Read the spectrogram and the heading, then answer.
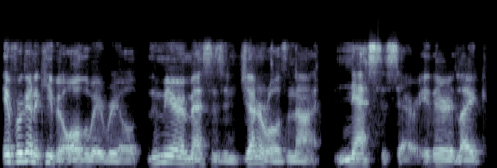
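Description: Enthusiastic congested man, lowish voice. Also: lively intonation, a little fast, a bit bright, muffled recording. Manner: enthusiastic, outspoken. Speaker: podcast guest. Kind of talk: casual podcast chat.

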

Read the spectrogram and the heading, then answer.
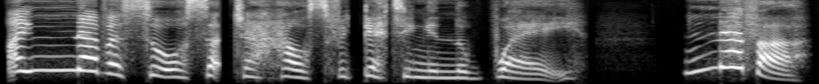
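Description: A woman's voice: fairly high pitch, huge pitch swings, moderate pace, no echo, studio quality. A woman voicing an exasperated, petulant young girl in a storybook reading.

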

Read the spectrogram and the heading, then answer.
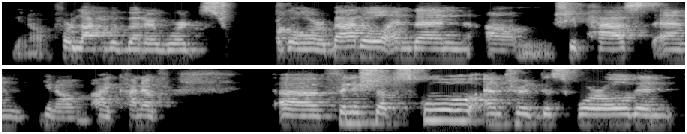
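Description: A woman from Iran who grew up in Dubai, speaking reflectively and haltingly as an interview guest, often rephrasing herself. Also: lowish voice, steady tone, sharp tone. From born in Iran, grew up in Dubai. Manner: halting, frequent pauses and self-corrections. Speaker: podcast guest, naturopathic doctor. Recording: echoey room.

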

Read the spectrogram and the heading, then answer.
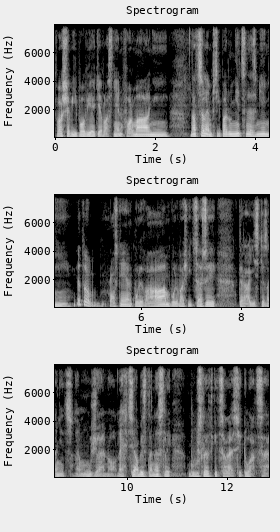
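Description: A man's voice: mid-range voice, expressive, few pauses, a little mellow, lightly acted. An old good-cop interrogator from an audiobook, read by a man. He is obliging and falsely kindly, wheedling as he persuades. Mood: soothing, persuasive.

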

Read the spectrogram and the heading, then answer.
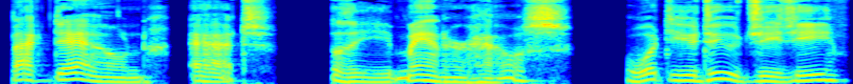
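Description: A man's voice: mid-range voice, slow pace, no echo, clean studio sound. A man acting as game master, narrating and bantering casually at a tabletop role-playing game. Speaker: game master of an actual-play podcast.

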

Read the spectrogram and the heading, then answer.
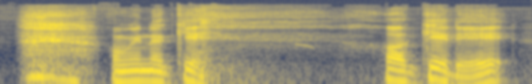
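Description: A man's voice: medium pitch, a little mellow, slightly rough. A young man co-hosting a podcast in casual chat, joking and laughing often. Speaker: podcast co-host.

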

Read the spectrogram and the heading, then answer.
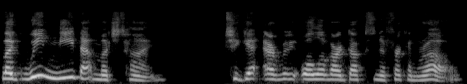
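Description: Woman in her forties, podcast co-host, chatty, lots of fillers, fairly high voice, dry close sound. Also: normal speed, mellow, no echo. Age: 40s. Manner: chatty, fillers, searches for words. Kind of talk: casual chat.

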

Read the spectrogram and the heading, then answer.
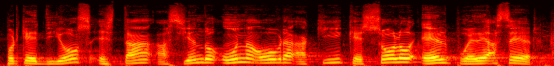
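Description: A male pastor whose first language is English, preaching a sermon in a careful, measured way with an American accent. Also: high voice, lively intonation, a little mellow. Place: church sanctuary. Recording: church hall with long reverb.

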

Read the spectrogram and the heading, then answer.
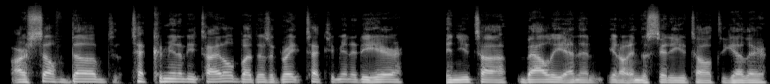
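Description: A man in his forties from Hawaii, a startup founder chatting casually and warmly about his life as an interview guest. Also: lowish voice, no room sound, clean studio sound.

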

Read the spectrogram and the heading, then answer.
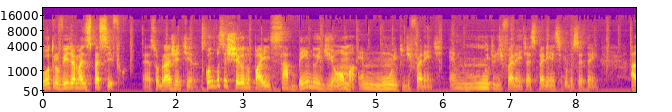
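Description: A man's voice: mid-range voice, dark tone. A Brazilian man with a Brazilian Portuguese accent, teaching Portuguese to foreigners in a chatty, repetitive way, talking straight to his viewers. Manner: chatty, repeats himself, addresses viewers directly. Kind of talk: casual teaching monologue.

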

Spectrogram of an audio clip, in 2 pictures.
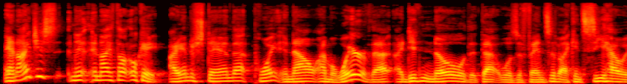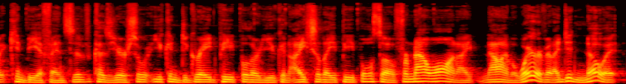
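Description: A man's voice: mid-range voice, fast, few pauses. A man, an English teacher, talking through ideas in a casual academic conversation and often repeating words as he thinks aloud.

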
